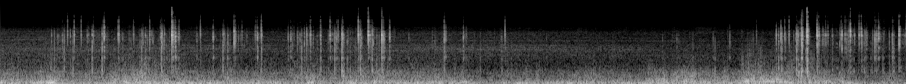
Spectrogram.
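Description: A loose mount rattles and clicks sharply over bumps in the road.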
